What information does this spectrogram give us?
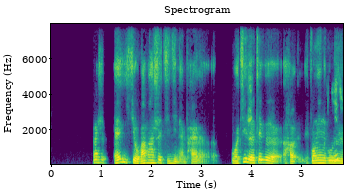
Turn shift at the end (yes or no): no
